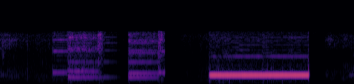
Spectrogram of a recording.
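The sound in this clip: Telephone tones sound as an office call is transferred: two short tones, then a longer, steady, loud tone after a brief gap.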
